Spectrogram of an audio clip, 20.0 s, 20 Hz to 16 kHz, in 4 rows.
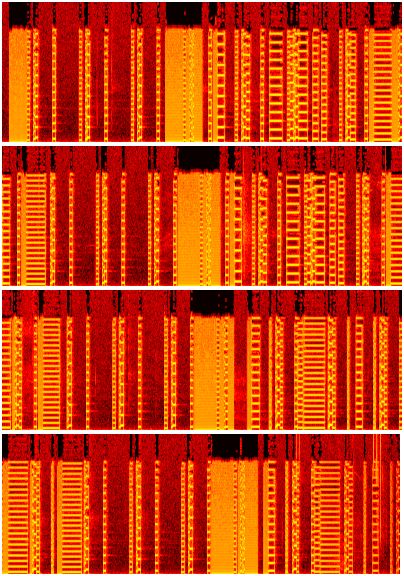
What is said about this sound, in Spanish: Lo quito, lo quito ya, porque esto ya empieza a sonar demasiado. Demasiado speaker de ordenador de los años 80, ¿eh? Sí, señor, ese es el sonido inconfundible del speaker, ¿no? Cuando no tenías tarjeta de sonido sonaba eso.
